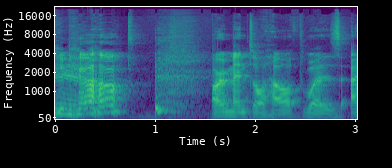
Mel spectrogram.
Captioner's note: both men laughing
